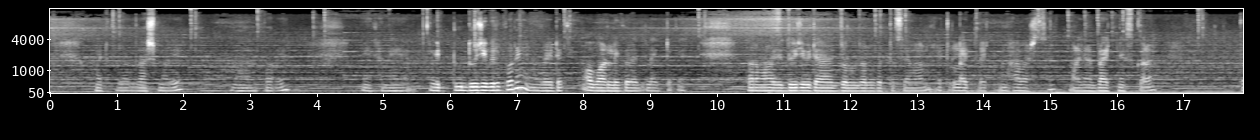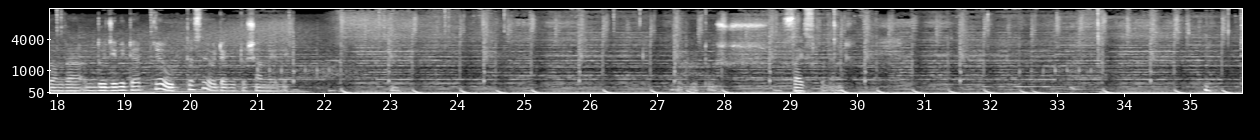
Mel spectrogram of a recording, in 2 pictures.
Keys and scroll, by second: 15.1 ctrl+space, 24.0 ctrl+space.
